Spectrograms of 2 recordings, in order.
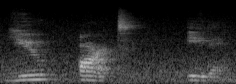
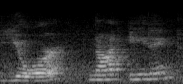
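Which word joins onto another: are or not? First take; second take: not; are. First: The word not is shortened onto are. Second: The word are is shortened onto you. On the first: "Sometimes Americans say you aren't eating. We take are, not, aren't" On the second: "Sometimes Americans say you're not eating"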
